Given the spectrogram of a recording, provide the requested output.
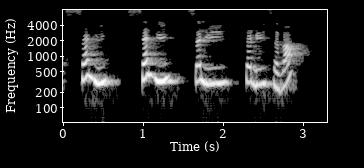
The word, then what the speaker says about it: salut: Salut, salut, não é para falar o T, não é salute, é salut, salut.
